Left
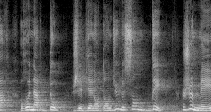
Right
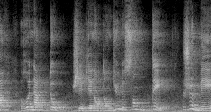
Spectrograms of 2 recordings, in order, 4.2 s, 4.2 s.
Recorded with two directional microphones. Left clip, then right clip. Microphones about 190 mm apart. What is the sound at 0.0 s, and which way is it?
A man's voice, 35° left (ahead or behind).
